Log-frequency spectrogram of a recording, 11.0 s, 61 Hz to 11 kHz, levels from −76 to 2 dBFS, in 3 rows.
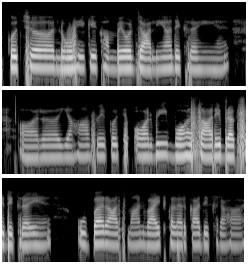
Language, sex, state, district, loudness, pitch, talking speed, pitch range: Hindi, female, Bihar, Kishanganj, -19 LUFS, 180 Hz, 160 wpm, 175-190 Hz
